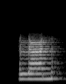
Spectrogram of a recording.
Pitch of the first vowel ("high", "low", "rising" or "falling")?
high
